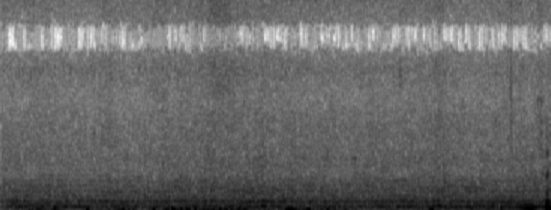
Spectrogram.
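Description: Honeybees in an apiary hive during autumn feeding and winter preparation, a dense continuous buzzing swarm close by, low and steady with small swells, with no talk.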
